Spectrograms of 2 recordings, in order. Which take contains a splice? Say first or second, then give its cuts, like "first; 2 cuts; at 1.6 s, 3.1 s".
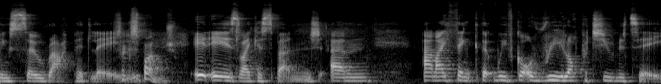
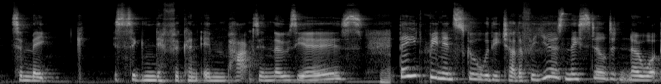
second; 1 cut; at 3.9 s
